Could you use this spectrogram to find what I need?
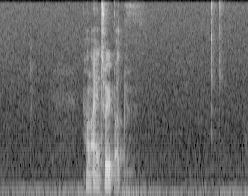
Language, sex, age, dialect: Faroese, male, 15-35, Suðurstreymoy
